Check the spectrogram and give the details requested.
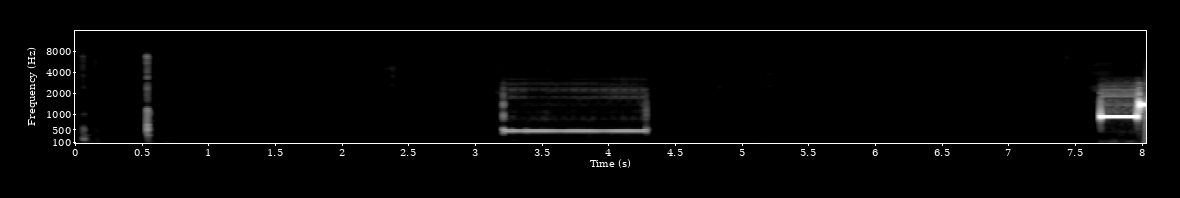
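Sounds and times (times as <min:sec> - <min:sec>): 
electronic telephone tone on a home landline: 0:03.2 - 0:04.3, 0:07.7 - 0:08.0.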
